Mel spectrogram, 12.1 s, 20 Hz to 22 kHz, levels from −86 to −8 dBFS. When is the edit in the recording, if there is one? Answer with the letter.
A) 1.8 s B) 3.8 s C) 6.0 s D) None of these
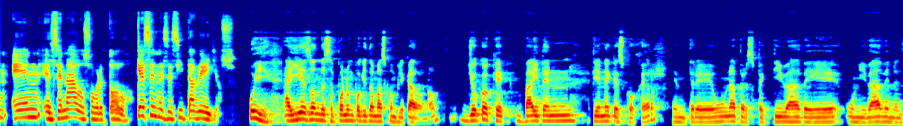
D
